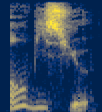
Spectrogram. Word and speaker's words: ambitieux: Ambitieux, final X not pronounced, and then remember that you get this T, I, and then vowel, so si. Ambitieux, ambitieux.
